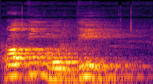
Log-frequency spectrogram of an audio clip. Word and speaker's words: प्रतिमूर्ति: तिन वटा त्यसैगरी अब अर्को शब्द छ लास्टमा प्रतिमूर्ति प्रतिमूर्ति मुर्ति अब यसको पहिले त शुद्ध उच्चारण गरौ मानक उच्चारण गरौ प्रति मुर्ति प्रती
